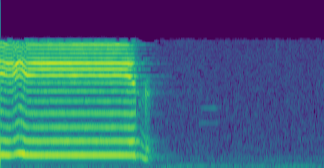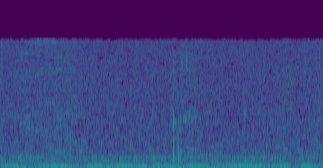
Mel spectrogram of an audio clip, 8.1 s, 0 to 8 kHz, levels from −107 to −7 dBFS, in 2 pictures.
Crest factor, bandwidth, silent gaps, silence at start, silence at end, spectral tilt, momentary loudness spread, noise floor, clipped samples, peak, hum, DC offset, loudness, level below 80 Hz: 18 dB; 4 kHz; none; 0 s; 6.2 s; -7 dB/octave; 11 LU; -62 dBFS; under 0.1%; -6 dBFS; none; under 0.1%; -15 LUFS; -64 dBFS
